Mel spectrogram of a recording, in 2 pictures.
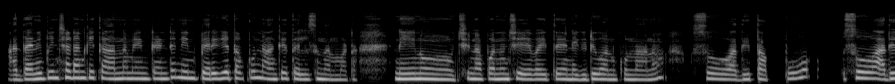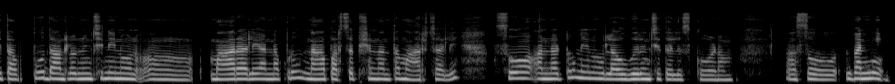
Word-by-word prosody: అదనిపించడానికి 300 +6 +2
కారణం 270 0 +1
ఏంటంటే, 260 +1 0
నేను 295 -1 +3
పెరిగేతప్పుడు, 275 +3 0
నాకే 255 +2 0
తెలిసిందనమాట. 230 -2 -2 0.5
నేను 255 0 +6 0.4
చిన్నప్పటి 250 -1 +1
నుంచి 250 +2 +1
ఏవైతే, 235 +1 -3
నెగిటివనుకున్నానో 225 0 -1 0.4
సో, 270 - -2 0.2
అది 230 +2 -3
తప్పు. 250 +4 -6 0.6
సో, 300 - +2 0.2
అది 265 +3 +1
తప్పు. 240 +4 -5
దాంట్లో 255 0 +2
నుంచి 255 +2 +2
నేను 265 -1 +4 0.2
హ్మ్, 225 -3 -3 0.3
మారాలి 250 +1 +4
అన్నప్పుడు. 245 +4 -1 0.2
నా 240 - +3
పర్సెప్‌షనంతా 250 0 -1
మార్చాలి. 225 +4 -4 0.5
సో, 280 -2 0 0.3
అన్నట్టు 255 +3 +1
నేను 280 -2 0 0.2
లవ్ 235 0 +3
గురించి 245 0 +3
తెలుసుకోవడం, 215 -1 -5 0.6
ఆహ్, 230 - -2
సో, 245 - +1 0.4
ఇవన్నీ. 270 -1 +4
250 Hz, 120 wpm, -28 LUFS, 235-265 Hz, 0.6 s, నేను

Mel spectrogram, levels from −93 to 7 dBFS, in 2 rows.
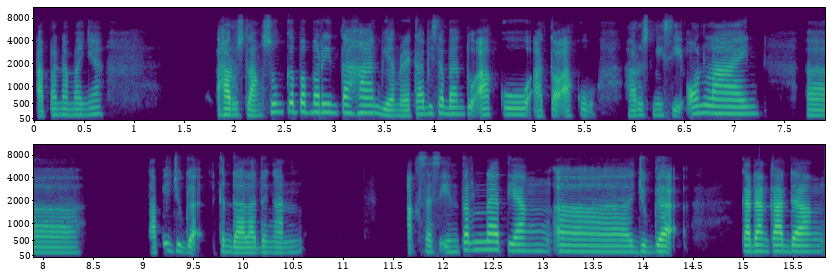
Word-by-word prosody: apa 170 - -2
namanya 170 +3 -6 1.1
harus 170 -1 +3
langsung 160 +11 0
ke 265 - +4
pemerintahan 235 -3 +1
biar 155 -2 0
mereka 150 +5 -1
bisa 205 +2 -2
bantu 195 0 -2
aku, 180 0 +1
atau 140 +2 -2
aku - - -2 0.4
harus 160 +3 -5
ngisi 160 0 -8
online? 205 -1 +1 0.5
Eee, 155 -1 -3 0.7
tapi 155 +7 -2
juga 195 - 0 0.2
kendala 150 -4 +1
dengan 155 +1 -6 1.0
akses 170 -3 -2
internet 225 +7 +2
yang, 195 -2 0
eee, 175 -2 0
juga 175 - +4 0.6
kadang-kadang 180 -1 +5
180 Hz, 100 wpm, -26 LUFS, 160-200 Hz, 1.1 s, kadang-kadang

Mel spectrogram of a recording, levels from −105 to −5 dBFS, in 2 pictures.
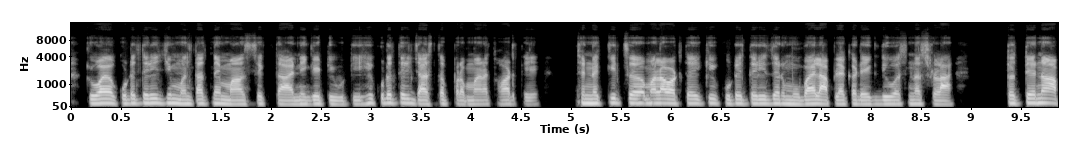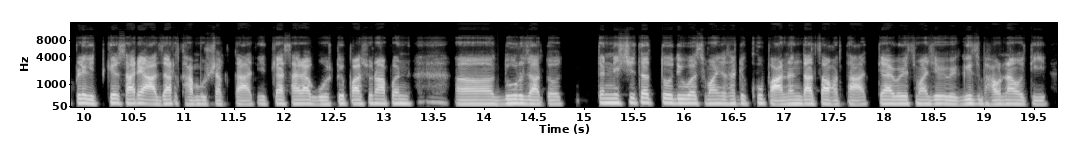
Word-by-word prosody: किंवा 145 +1 +4
कुठेतरी 145 +2 -1
जे 150 - -3
म्हणतात 135 -1 0
नाही 140 -2 0
मानसिकता, 120 -1 0
निगेटिविटी 120 -1 -3
हे 150 - -1
कुठेतरी 150 0 -1
जास्त 125 +1 +1
प्रमाणात 120 0 -3
वाढते, 125 -2 -3 0.5
तर 145 - +1
नक्कीच 145 +2 -1
अ, 145 -1 +4
मला 145 0 +5
वाटतं 140 0 +1
की 150 - -3
कुठेतरी 135 0 -2
जर 135 +1 -2
मोबाईल 130 +2 +4
आपल्याकडे 125 0 +1
एक 120 0 -5
दिवस 125 0 -2
नसला 120 -2 0 0.6
तर 145 - +2
ते 155 - +4
न 155 - +1
आपले 150 -1 +4
इतके 145 +4 -1
सारे 140 +1 +4
आजार 135 +1 +4
थांबू 120 0 -1
शकतात, 115 -1 -1
इतक्या 130 +1 -1
साऱ्या 130 +1 +3
गोष्टीपासून 130 +2 -1
आपण 140 +1 -2 0.5
अ, 125 0 +1
दूर 135 +4 +1
जातो. 125 -1 -1 0.4
तर - - +1
निश्चितच 155 +1 +1
तो 155 -2 +2
दिवस 145 -2 0
माझ्यासाठी 135 0 -2
खूप 145 +1 -2
आनंदाचा 130 +2 +4
होता. 115 0 -1 0.2
त्यावेळेस 130 0 +2
माझी 130 +1 0
वेगळीच 125 +2 -1
भावना 125 +1 0
होती 120 -1 -3
130 Hz, 165 wpm, -24 LUFS, 120-140 Hz, 0.6 s, मला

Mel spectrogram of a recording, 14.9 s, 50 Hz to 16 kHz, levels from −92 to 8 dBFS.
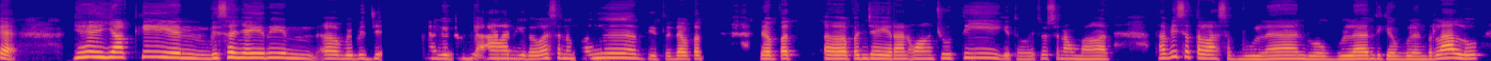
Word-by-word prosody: kayak, - - +3 0.6
"Yayy, 300 +1 +7
yakin 290 -6 +4
bisa 290 +4 +6
nyairin, 270 -5 +2
eee, 220 0 -1
BPJ 210 0 -4 0.5
tenagakerjaan," 225 +1 -3
gitu. 205 -1 -4
"Wah, 230 - +1
seneng 230 -3 -4
banget," 255 +3 0
gitu, 185 -1 -9
"dapet, 200 0 -1 0.6
dapet, 210 0 +1 0.3
eee, 215 -1 +4
pencairan 215 -2 0
uang 215 +1 -2
cuti," 250 +3 -5
gitu, 180 -1 -9
itu 220 +4 -11
senang 210 -2 -8
banget. 190 0 -2 0.5
Tapi 250 +6 -1
setelah 250 -8 0
sebulan, 195 +2 -2
2 185 -1 -4
bulan, 195 +3 0
3 190 -2 -4
bulan 185 0 -4
berlalu, 230 +1 +4
220 Hz, 125 wpm, -22 LUFS, 200-250 Hz, 0.6 s, Yayy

